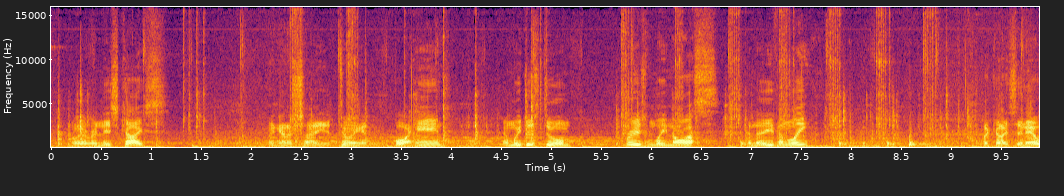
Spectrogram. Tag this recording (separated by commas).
Music, Speech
